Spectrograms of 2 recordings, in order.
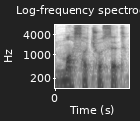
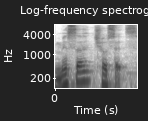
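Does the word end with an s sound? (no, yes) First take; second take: no; yes. First: The word ends without a final s sound. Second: The word ends with a final s sound. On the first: The speaker calls it wrong. "ما میگیم ماساچوست، ماساچوست نیست" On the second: The speaker calls it right. "مساچوستس تلفظش رو دقت کنید"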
